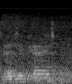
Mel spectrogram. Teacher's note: this is characterized by having /dj/, not /ʤ/ and having more /ˈedjʊkeɪt/.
